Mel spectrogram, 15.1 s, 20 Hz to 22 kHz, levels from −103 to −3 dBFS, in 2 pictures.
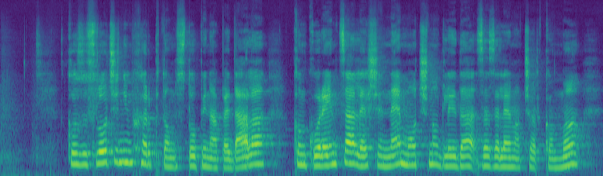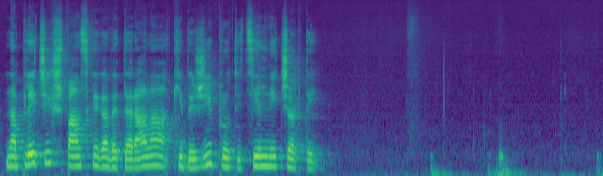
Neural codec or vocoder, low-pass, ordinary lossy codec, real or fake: vocoder, 44.1 kHz, 128 mel bands, Pupu-Vocoder; none; none; fake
